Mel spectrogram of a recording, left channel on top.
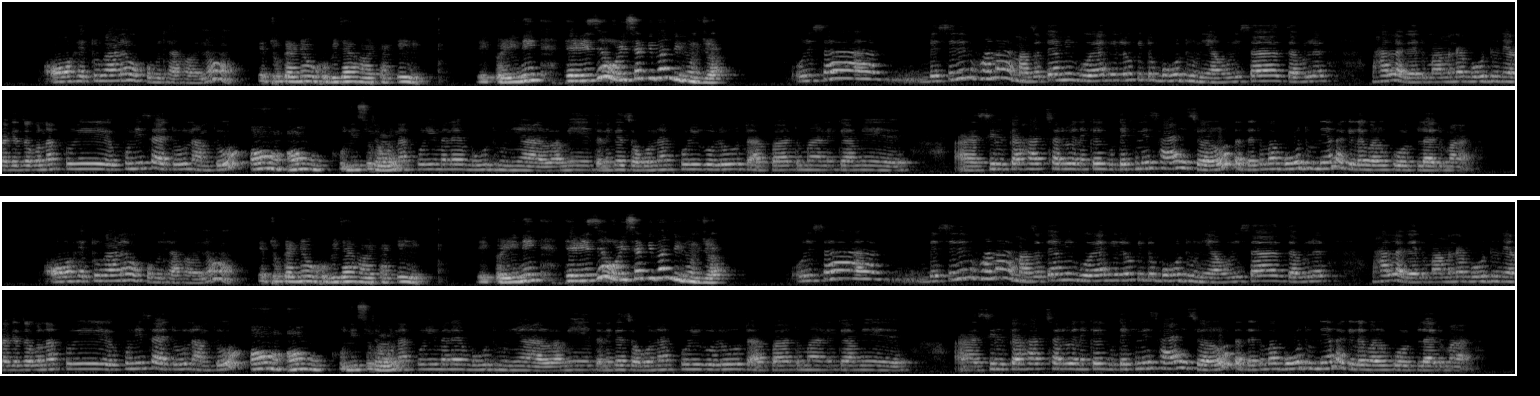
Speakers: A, on the left (about 70°); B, on the right (about 60°).
A: অ', সেইটোৰ কাৰণে অসুবিধা। হয় ন
B: সেইটো কাৰণে অসুবিধা হয়, তাকেই। সেই কৰি, এনেই হেৰি যে উৰিষ্যাত কিমান দিন হ'ল যোৱা?
A: উৰিষ্যা ও বেছি দিন হোৱা নাই। মাজতে আমি গৈ আহিলোঁ, কিন্তু বহুত ধুনীয়া। উৰিষ্যা যাবলে ভাল লাগে। এ তোমাৰ মানে বহুত ধুনীয়া লাগে, জগন্নাথ পুৰী শুনিছাইতো নাম টো
B: অ অ শুনিছো
A: জগন্নাথ
B: বাৰু
A: পুুৰী মানে বহুত ধুনীয়া আৰু আ আমি তেনেকে জগন্নাথ পুৰী গ'লো, তাৰপৰা তোমাৰ এনেকে আমি আ, চিল্কা হাট চালোঁ, এনেকে গোটেইখিনি চাই আহিছোঁ, আৰু তাতে তোমাৰ বহুত ধুনীয়া লাগিলে বাৰু, গৈ পেলাই। তোমাৰ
